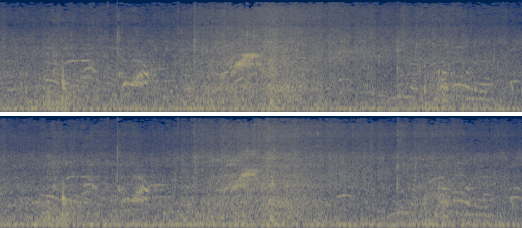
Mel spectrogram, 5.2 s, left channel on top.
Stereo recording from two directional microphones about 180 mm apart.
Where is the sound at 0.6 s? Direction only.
35° left (ahead or behind).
